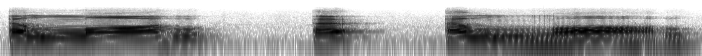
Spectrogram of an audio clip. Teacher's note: അതിലെ ലാമും അതിന്റെ ദീർഘാക്ഷരമായ അലിഫും തഫ്ഹീം ചെയ്യേണ്ടതാണ് തടിപ്പിച്ചു പറയണം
